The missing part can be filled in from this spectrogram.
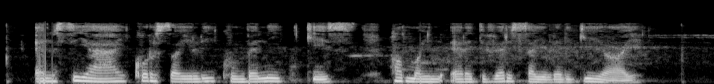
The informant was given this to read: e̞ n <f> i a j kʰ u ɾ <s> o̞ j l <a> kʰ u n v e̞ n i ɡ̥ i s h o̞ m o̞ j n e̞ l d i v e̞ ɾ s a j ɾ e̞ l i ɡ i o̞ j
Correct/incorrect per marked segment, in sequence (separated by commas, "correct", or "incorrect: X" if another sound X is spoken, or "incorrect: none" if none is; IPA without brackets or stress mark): incorrect: s, correct, incorrect: i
